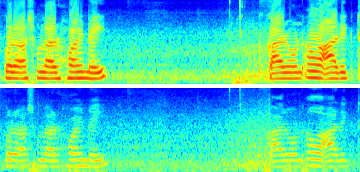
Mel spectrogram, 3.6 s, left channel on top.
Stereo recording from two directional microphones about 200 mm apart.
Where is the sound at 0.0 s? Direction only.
40° left (ahead or behind).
